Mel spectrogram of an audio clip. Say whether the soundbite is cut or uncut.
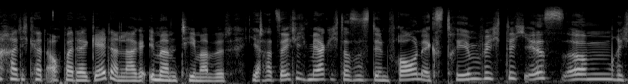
cut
